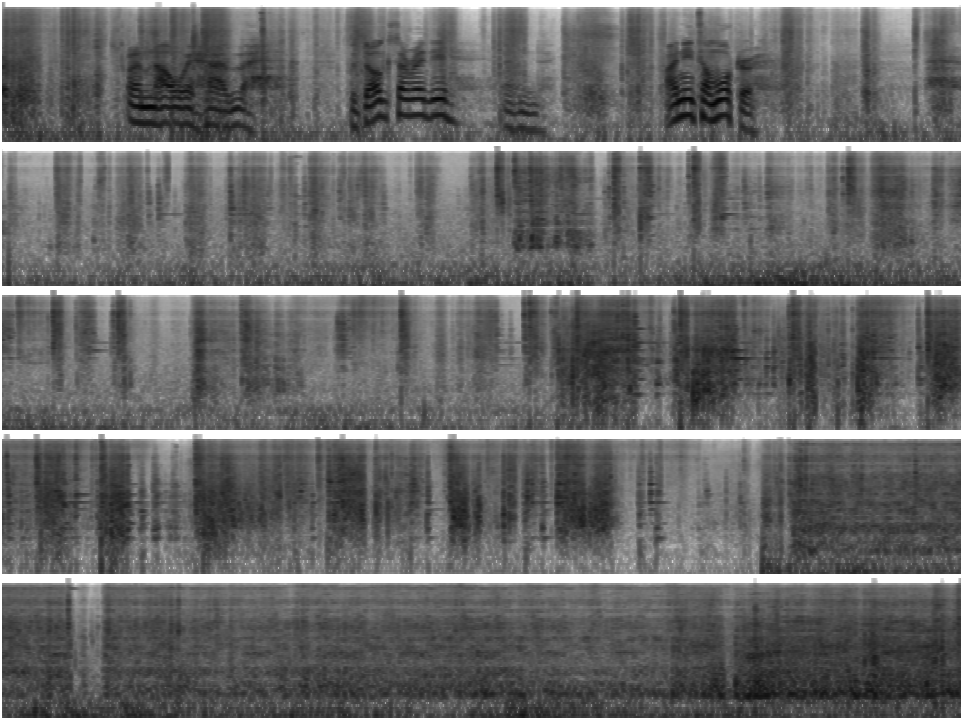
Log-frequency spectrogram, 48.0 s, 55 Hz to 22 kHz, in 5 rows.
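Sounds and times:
footsteps crunching in snow: 0:00.0 - 0:47.9
shovel scraping snow: 0:00.0 - 0:47.9
ice auger grinding into ice: 0:21.1 - 0:47.9.

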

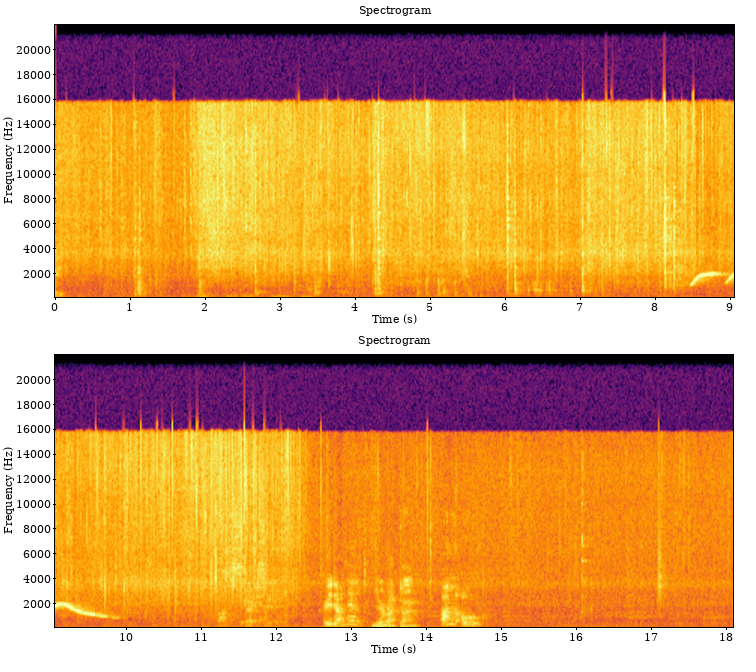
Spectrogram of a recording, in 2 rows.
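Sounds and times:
toast sizzling in frying pan: 0:00.0 - 0:18.0
person whistling rising pitch: 0:08.4 - 0:10.0.

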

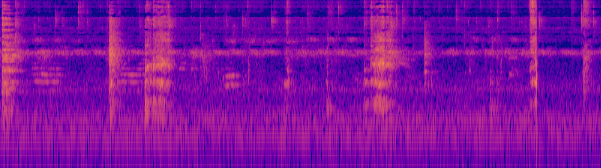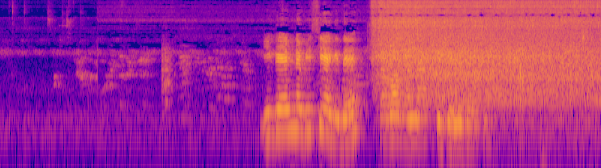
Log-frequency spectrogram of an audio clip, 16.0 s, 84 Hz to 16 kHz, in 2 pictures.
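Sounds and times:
spoon stirring in metal pot: 0:00.0 - 0:00.4, 0:01.4 - 0:07.2.

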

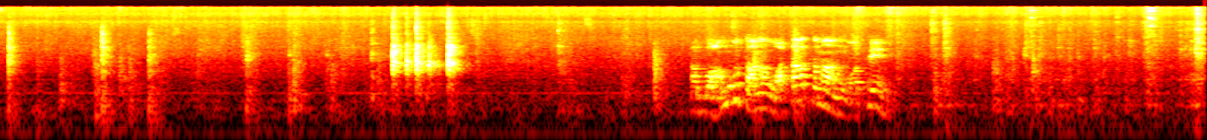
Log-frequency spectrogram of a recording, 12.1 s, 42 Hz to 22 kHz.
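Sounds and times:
utensils scraping frying pans: 0:07.4 - 0:12.0
utensils clattering: 0:09.3 - 0:12.0.

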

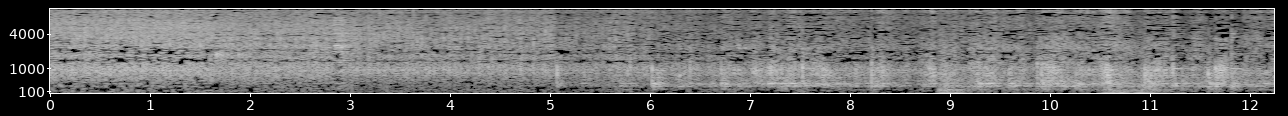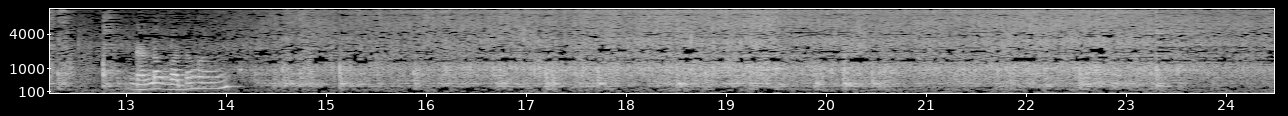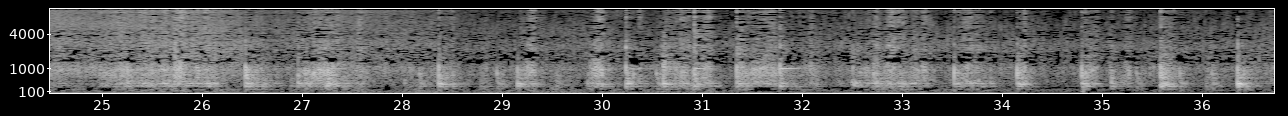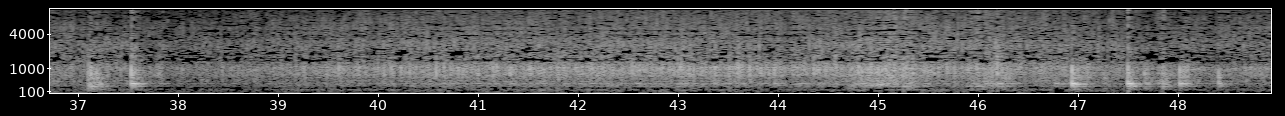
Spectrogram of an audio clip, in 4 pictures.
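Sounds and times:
paste sizzling in hot oil: 0:00.0 - 0:48.9
ladle clinking and scraping pan: 0:02.8 - 0:03.2, 0:05.0 - 0:13.1, 0:14.2 - 0:24.0, 0:25.0 - 0:37.8, 0:44.7 - 0:48.7.

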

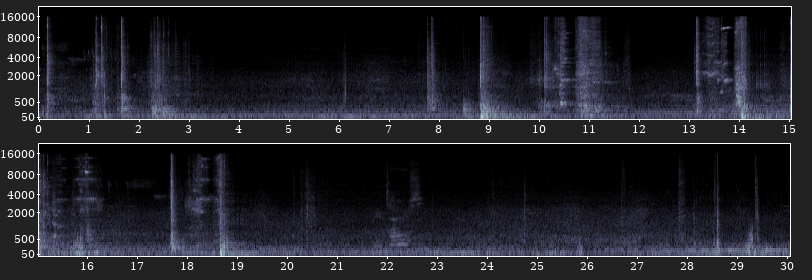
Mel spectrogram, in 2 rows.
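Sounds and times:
metal doors and latches clanking: 0:00.0 - 0:03.5, 0:07.6 - 0:11.8, 0:13.0 - 0:16.6, 0:17.4 - 0:19.4.

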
